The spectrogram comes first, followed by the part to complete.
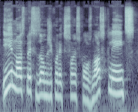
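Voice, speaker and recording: A man with a Brazilian Portuguese accent giving a workplace leadership training, acting out examples in a lively way. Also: high-pitched, moderate pace.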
